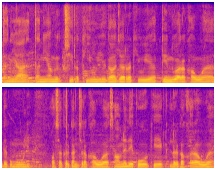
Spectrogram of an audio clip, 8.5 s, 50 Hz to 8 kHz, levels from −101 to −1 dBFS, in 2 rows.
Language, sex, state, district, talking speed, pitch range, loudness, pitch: Hindi, female, Madhya Pradesh, Katni, 205 wpm, 105-115 Hz, -17 LUFS, 110 Hz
